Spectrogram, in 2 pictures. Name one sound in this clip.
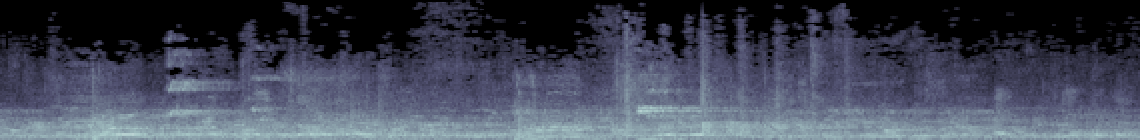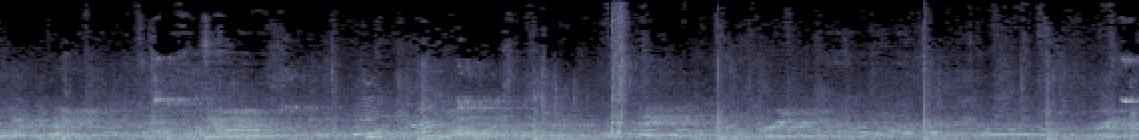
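A crowd talks and shouts in a large echoing gym.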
